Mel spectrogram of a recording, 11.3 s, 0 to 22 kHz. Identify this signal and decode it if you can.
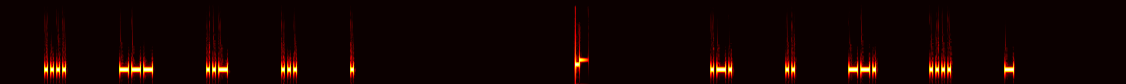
Morse code, heard as a keyed tone, about 40 wpm, spaced as for 14 wpm, 690 Hz. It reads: HOUSE RIGHT
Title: 6x Character Spacing - Top 300 Words - 40wpm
